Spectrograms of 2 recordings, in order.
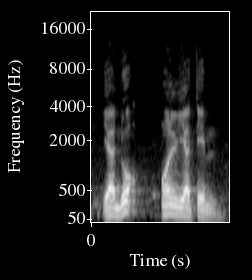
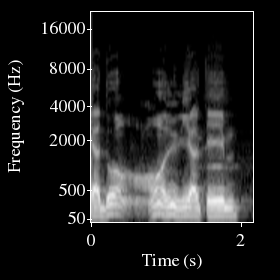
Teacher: tidak boleh memutuskan suara pada ain yang bertasdid seperti yaduul yatim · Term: tawassud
